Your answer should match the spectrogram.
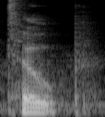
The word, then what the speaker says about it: taupe: Sounds like taupe. comes from the French word for mole.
